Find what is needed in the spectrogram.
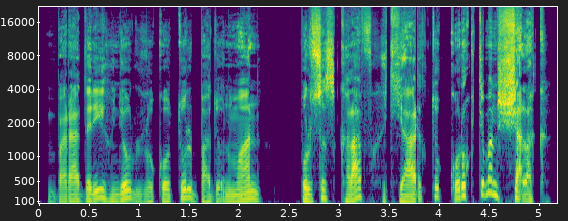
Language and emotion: Kashmiri, angry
